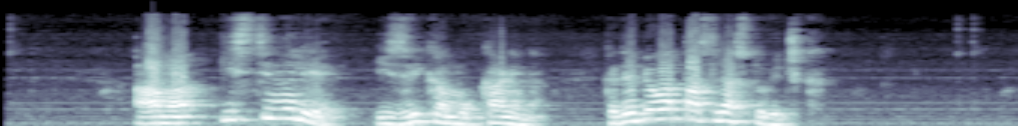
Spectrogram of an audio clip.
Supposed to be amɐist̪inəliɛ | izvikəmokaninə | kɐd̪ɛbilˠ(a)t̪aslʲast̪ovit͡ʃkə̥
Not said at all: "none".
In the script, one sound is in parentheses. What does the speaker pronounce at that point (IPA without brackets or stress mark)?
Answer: a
